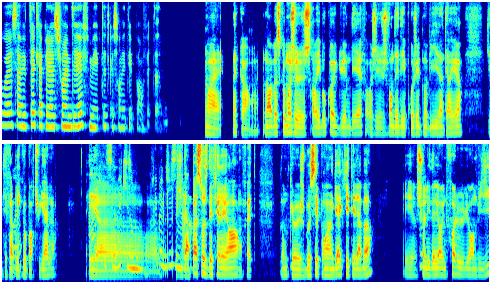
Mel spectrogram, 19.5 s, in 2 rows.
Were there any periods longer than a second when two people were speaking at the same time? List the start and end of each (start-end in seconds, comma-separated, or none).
11.5-13.7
